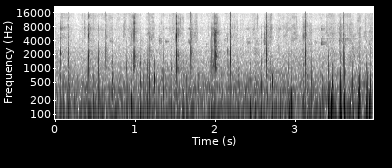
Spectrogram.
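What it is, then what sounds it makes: Cork board tapped with nails. A small round cork board held in front of the mic is tapped with black plastic claw nails in a quick, uneven run of about eighteen short knocks. Each tap is a dry, clip-clop-like knock with a low thud and a bright click on top, dying away instantly with no ring.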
